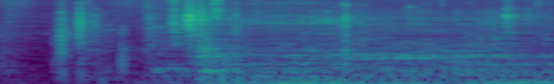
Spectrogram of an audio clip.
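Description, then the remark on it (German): A few clicks and clunks of an elevator door closing, then a loud, steady low mechanical rumble as the express car starts its ride and keeps humming, with no voices. “zeige Ihnen etwas in den tief tief etagen Hier ist der Rapidfahrstuhl.”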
